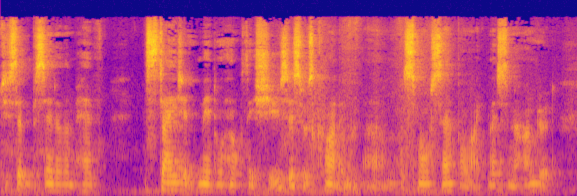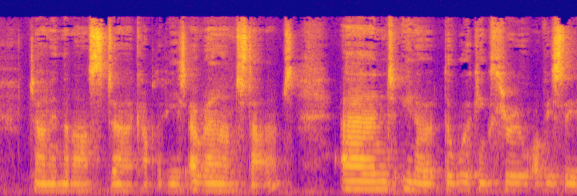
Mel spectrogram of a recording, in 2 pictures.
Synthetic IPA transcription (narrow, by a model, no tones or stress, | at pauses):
ɪftisɛvn̩pʰə˞sɛ̃ɾ̃ʌvðə̃mɨv̥ | steɪɾɨd̚mɛ̃ntˡl̩ˠɦɛlˠθɪ̰ʃʉzðɪswʌz̥kʰw̥aɪ̃ɾɨ̰ʌ̰̃ə̰smɔlˠsæ̃mpl̩ˠla̰ɪk̚lɛsðɨ̃nəhʌ̃ndɹɨ̰d̚ | d̥ʌ̃nɨ̃nðəlæstkʰʌpl̩ˠʌvjɪɹzə̰˞ãʊ̃nd̥stɑɹɾʌps | ɨ̃njɨnoʊðəwɜ˞kɪ̃ŋθɹʉʔɑ̰bviɨsli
